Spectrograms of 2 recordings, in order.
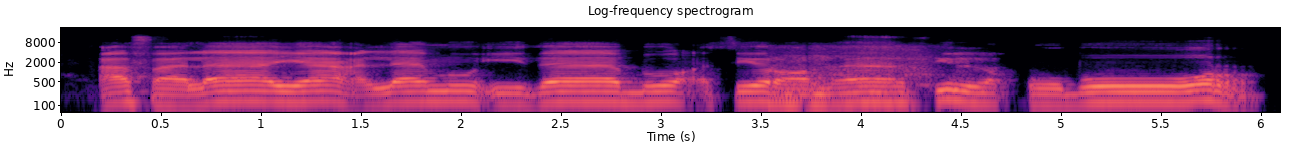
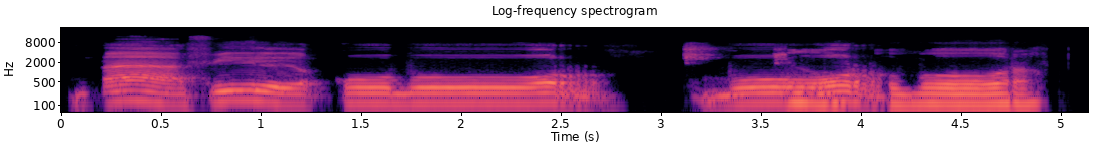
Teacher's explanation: Ini pada bacaan ro yang terakhir ujung-ujung dia harus tebal.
